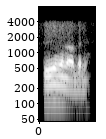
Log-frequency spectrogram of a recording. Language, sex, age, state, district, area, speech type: Santali, male, 30-45, West Bengal, Bankura, rural, conversation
